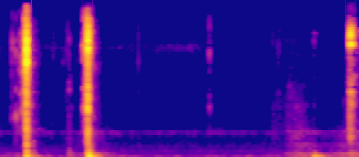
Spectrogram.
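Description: Fishing line snipped while finishing a beaded ring, two crisp scissor cuts close together near the start, a pause, then a softer handling rustle and one more sharp snip, all close and without talk.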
